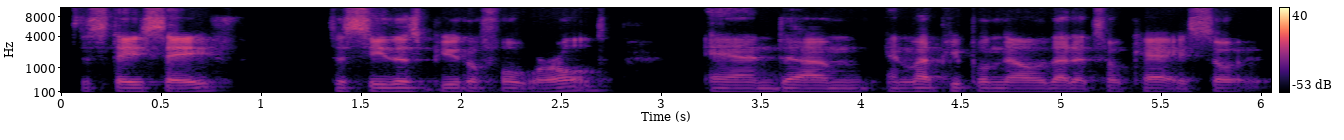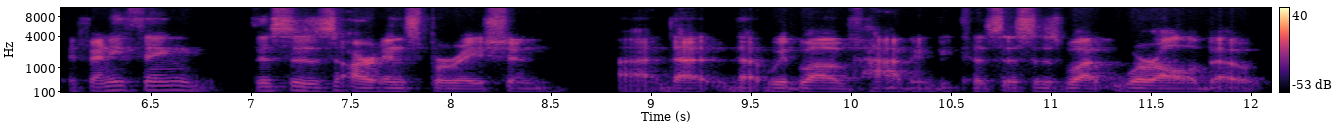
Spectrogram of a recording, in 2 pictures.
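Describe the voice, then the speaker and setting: A man's voice: deep voice, a little mellow. A man hosting an online roundtable, talking upbeat with many fillers and restarts. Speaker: host of online panel. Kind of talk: casual moderating.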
